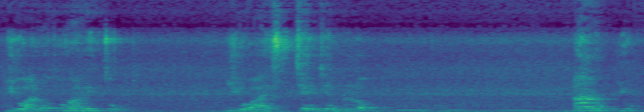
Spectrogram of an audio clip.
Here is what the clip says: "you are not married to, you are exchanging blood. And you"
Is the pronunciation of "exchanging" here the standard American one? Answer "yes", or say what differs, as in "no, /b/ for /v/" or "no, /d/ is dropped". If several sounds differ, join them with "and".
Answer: no, /k/ is dropped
